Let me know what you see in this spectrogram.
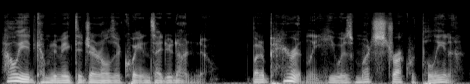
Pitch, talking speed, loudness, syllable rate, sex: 95 Hz, 270 wpm, -18 LUFS, 7.3 syllables/s, male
